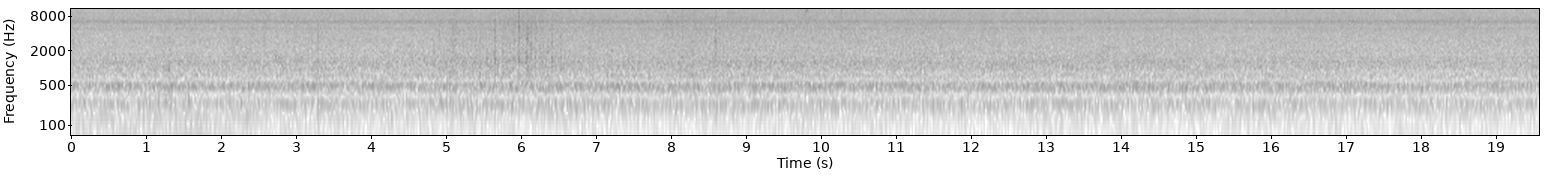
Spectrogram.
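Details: Honey bee swarm during removal from local baseball fields: loud, unbroken buzzing of many bees, a thick, steady hum with no pauses.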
